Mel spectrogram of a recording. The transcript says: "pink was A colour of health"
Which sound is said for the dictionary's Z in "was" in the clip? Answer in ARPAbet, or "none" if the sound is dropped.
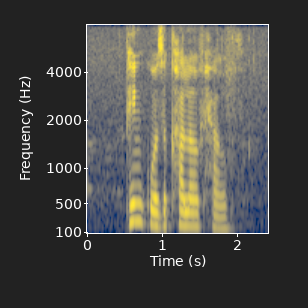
Z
